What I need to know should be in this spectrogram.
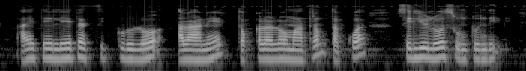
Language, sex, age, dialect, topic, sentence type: Telugu, male, 36-40, Telangana, agriculture, statement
